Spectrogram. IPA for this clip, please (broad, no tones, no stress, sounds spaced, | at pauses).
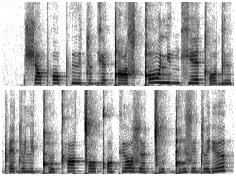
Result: ʃ ɑ pʰ ɔ pʰ ɨ d ɵ ɡʲ œ ǃ ɑ s ǃ ɔ lʲ ɨ ŋ xʲ ɛ tʼ ɔ d ɨ pʼ ɛ d ɵ lʲ ə ǃʼ ɵ kʰ ɑ ǀ ɔ kʼ ɔ kʲ ɔ z œ ɡ͡ǀ ɵ ɡ͡ǃ ɨ z ɨ d ɵ e̯ ɾʲ ə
